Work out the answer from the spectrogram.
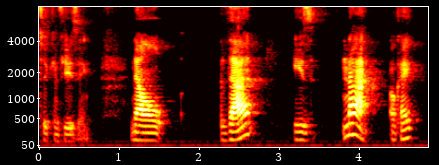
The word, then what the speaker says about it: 那: Now, that is 那, okay? 那, N-A, fourth tone descending.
